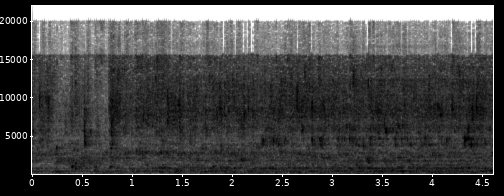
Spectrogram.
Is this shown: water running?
yes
